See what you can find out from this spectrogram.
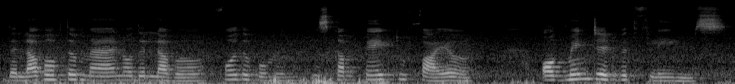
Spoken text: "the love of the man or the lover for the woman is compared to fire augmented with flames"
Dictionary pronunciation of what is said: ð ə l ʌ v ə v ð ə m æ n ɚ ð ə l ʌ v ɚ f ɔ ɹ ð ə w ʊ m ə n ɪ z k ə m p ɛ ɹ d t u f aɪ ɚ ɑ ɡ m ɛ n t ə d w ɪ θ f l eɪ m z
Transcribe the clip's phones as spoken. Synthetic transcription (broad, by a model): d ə l ʌ v ə v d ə m æ n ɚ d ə l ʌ v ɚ f ɔ ɹ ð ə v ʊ m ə n ɪ z k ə m p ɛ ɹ d t u f aɪ ɚ ɑ ɡ m ɛ n t ə d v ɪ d f l eɪ m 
